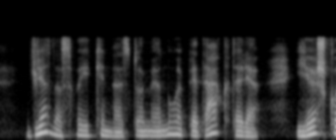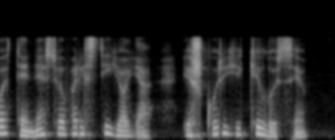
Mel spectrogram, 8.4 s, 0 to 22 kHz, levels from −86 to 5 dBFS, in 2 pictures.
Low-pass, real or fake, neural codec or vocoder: 7.2 kHz; fake; codec, 16 kHz, 0.8 kbps, ZipCodec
